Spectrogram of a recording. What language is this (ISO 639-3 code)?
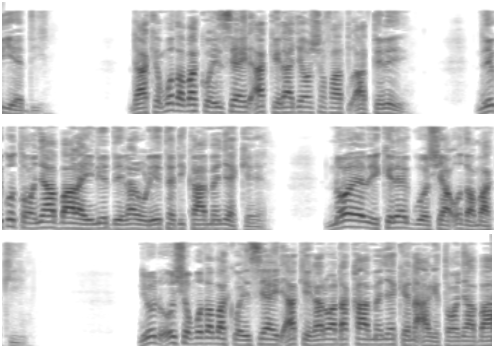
kik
